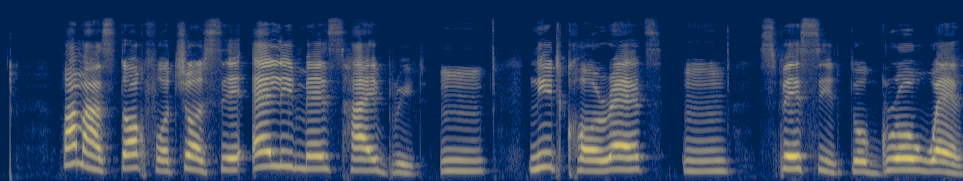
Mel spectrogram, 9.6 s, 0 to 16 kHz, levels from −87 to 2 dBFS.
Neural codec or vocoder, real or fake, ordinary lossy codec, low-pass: none; real; none; 10.8 kHz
